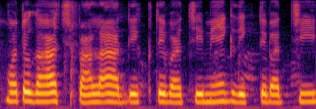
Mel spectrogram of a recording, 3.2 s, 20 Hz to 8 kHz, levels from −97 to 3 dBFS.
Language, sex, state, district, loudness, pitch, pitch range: Bengali, female, West Bengal, Paschim Medinipur, -14 LUFS, 225 Hz, 220-235 Hz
